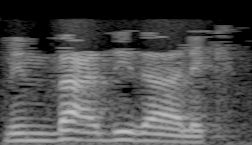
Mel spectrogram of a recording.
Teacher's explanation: من بعد ذلك نفس الشيء، تسكن أولا ثم تضغم، تسكن حركة الدال التي هي الكسرة ثم تضغمها في الذال · Term: متقاربين كبيرا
